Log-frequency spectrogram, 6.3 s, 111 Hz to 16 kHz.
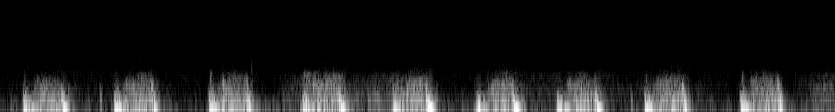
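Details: Heart murmur: a regular heartbeat of about 92 a minute with a whooshing noise filling each beat.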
